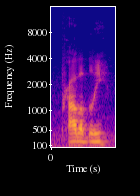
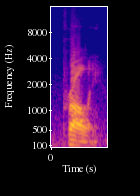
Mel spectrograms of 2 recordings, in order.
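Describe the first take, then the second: First: The word is said fully, with all syllables. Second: The word is heavily reduced and run together. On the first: The speaker is not in a hurry. "normal conversation, if I'm not really in a rush" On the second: The speaker is being totally lazy. "if I'm just totally lazy"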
